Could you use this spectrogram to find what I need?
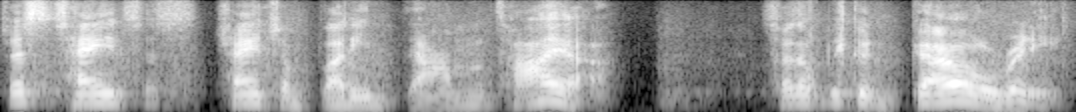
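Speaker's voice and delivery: a hammed-up impatient Brit about the tyre; exasperated British demo line; British accent. Shown as a demonstration. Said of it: "let's translate it in American".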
